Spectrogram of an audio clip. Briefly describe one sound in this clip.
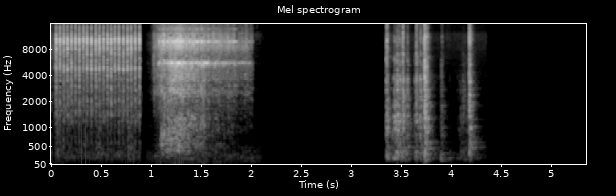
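An electronic chime jingles for a win.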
